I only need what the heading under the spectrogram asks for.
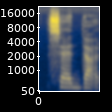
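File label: "sedda", female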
